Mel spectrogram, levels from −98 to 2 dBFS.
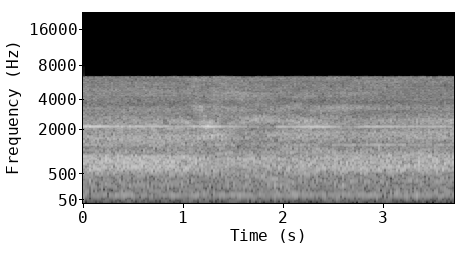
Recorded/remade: recorded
